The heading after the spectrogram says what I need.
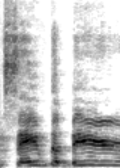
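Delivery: put-on very high, desperate, frantic shriek. Retelling watching a stream at breakfast in a restaurant: imitating own screaming.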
